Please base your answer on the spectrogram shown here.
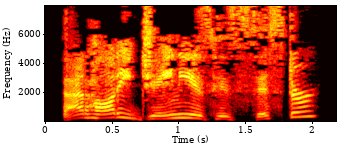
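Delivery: high-pitched, astonished question; incredulous. Acted. Man learns the intern is his rival's sister, incredulous. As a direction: blurt it out in disbelief. Reacts to surprising news about intern.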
